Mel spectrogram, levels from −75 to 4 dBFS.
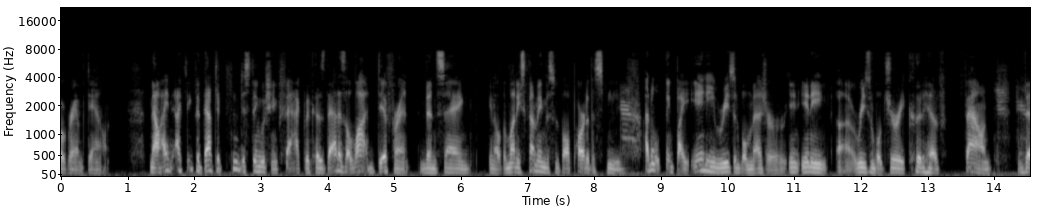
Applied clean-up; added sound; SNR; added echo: neural diffusion model UNIVERSE++.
